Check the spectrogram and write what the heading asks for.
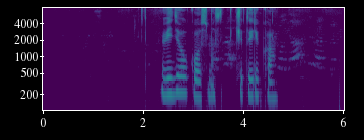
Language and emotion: Russian, neutral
